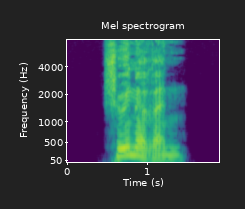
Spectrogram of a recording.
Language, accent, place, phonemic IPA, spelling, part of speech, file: German, Germany, Berlin, /ˈʃøːnəʁən/, schöneren, adjective, De-schöneren.ogg
- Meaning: inflection of schön: 1. strong genitive masculine/neuter singular comparative degree 2. weak/mixed genitive/dative all-gender singular comparative degree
